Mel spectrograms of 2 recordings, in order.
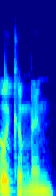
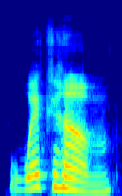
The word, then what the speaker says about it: Wickham: Phil Wickman. Not Wikman. Wickcham. Wickham.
